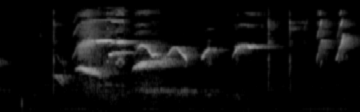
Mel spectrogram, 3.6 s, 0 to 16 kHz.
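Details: White-rumped shama, 2023, songbird competition context: a short loud phrase of high wavering whistles, followed by a few sharp upslurred chirps.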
